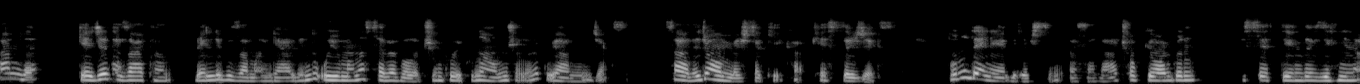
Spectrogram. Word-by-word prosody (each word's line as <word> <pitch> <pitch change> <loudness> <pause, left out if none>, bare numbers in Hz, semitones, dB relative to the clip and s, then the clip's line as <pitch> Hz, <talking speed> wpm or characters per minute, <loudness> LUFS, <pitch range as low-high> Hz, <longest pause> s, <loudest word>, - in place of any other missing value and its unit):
hem 250 -1 -1
de - - -1 0.4
gece 220 +5 +6
de 220 -4 -2
zaten 190 -2 -1 0.2
belli 200 +3 +3
bir 205 - +2
zaman 165 -4 -4
geldiğinde 165 +9 -2
uyumana 195 +2 +4
sebep 180 -6 0
olur. 145 -2 0
Çünkü 190 -1 -2
uykunu 195 -3 -1
almış 190 +4 -2
olarak 245 +8 -5
uyanmayacaksın. 165 - -4 0.3
Sadece 200 +2 +3
15 165 -10 +2
dakika - - -8
kestireceksin. 155 -1 -3 0.5
Bunu 290 +6 +1
deneyebilirsin 175 - -1
mesela. 145 +2 -8
Çok 205 +1 -4
yorgun 195 +2 +3 0.4
hissettiğinde 185 -1 -1
zihnini 180 +1 +1
190 Hz, 125 wpm, -27 LUFS, 170-205 Hz, 0.5 s, gece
